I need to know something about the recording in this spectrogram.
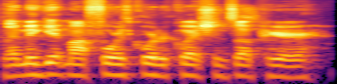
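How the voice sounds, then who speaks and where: A man's voice: medium pitch, little pitch movement, a little fast, a crowd in the background. A man hosting a casual sports podcast, asking long, rambling questions full of fillers. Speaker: podcast host.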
